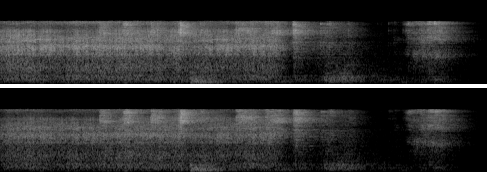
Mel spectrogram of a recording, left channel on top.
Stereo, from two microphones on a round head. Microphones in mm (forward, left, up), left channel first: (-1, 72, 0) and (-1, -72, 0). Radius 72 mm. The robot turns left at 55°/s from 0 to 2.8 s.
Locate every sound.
1.0 s a dropped coin: 5° left (ahead or behind), 1.5 m; by 4.5 s 65° left (ahead or behind), 1.5 m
